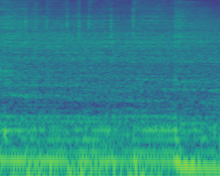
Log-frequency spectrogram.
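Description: A loud live metalcore band playing distorted electric guitars, bass and drums through an arena PA, with heavy sustained bass.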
